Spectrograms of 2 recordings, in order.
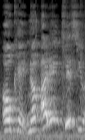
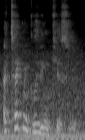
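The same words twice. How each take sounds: First: Louder, higher insistent correction; firm loud denial. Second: Fast, soft muttered denial; quick quiet mumble. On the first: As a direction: correct her firmly, stress didn't. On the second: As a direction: slip it in quickly under breath. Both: Real, not acted.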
